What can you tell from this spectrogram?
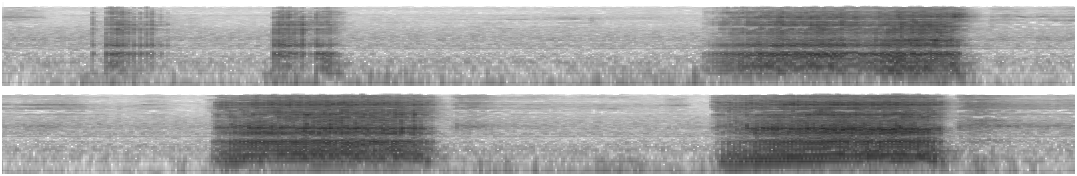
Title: Indian man snoring sound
